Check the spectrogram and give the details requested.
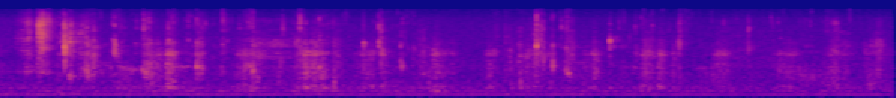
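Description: Close-miked eating of a sub sandwich: chewing with many irregular mouth clicks, and a bite taken about six seconds in.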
